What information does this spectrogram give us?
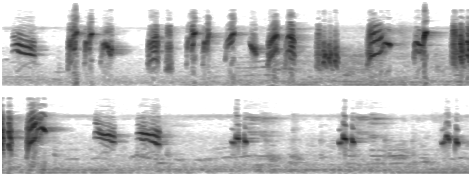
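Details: Long-tailed shrike (cendet) singing in the energetic gacor style: a rapid run of sharp, varied chirps and buzzy notes, densely packed for six seconds, then spaced single rising phrases toward the end; no other sounds.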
